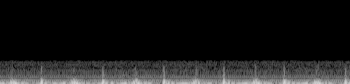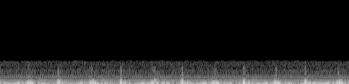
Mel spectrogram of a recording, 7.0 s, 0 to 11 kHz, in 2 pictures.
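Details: Own heart sounds recorded after eating, quality enhanced: steady low thumping heartbeat, roughly 95–100 beats a minute, with a constant hum underneath.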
